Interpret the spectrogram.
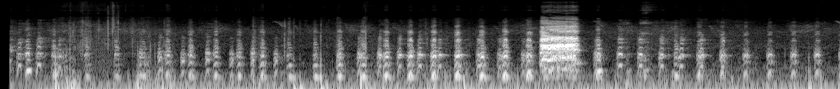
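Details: Angry broody hen giving a fast series of low, grumbling clucks, roughly four a second, broken near the middle by one loud, harsh squawk before the steady clucking resumes.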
